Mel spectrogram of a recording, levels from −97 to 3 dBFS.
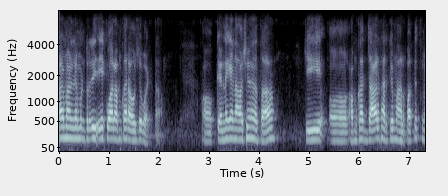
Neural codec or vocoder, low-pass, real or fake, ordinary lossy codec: codec, 24 kHz, 3 kbps, HILCodec; 7.2 kHz; fake; Opus, 16 kbps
